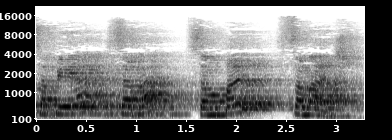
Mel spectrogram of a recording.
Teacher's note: स दंतव्य स दांत के पास वाला स होता है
